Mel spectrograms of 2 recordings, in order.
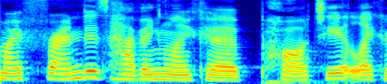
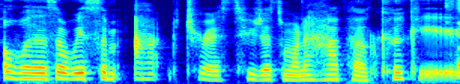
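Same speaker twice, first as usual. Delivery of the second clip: usual speaking voice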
